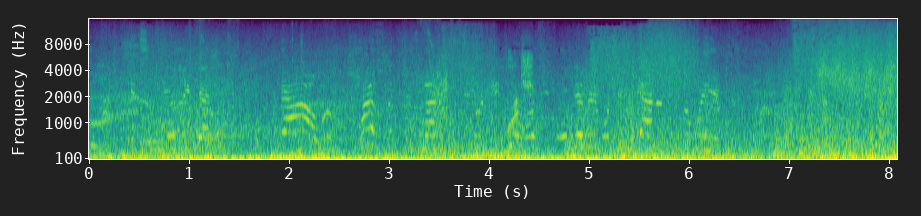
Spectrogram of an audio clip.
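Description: Magic spells whoosh and crackle in a busy fantasy battle.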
